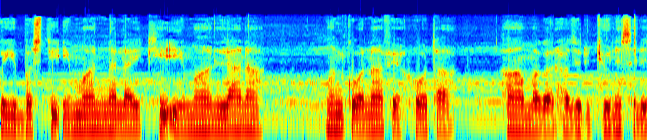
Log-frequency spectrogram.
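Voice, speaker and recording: Music plays behind a man speaking at a medium pitch. His intonation is monotone and flat. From Pakistan. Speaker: voice-over artist, channel owner. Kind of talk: Islamic story narration.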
